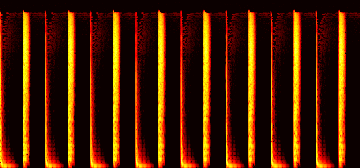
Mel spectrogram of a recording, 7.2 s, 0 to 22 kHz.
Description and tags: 133-old-dmachine-straight
drum machine styled loop 133bpm
drummachine, drum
